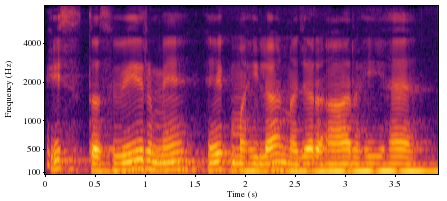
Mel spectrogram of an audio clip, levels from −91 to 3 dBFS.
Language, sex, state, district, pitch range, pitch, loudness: Hindi, male, Jharkhand, Ranchi, 120-140 Hz, 125 Hz, -13 LUFS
